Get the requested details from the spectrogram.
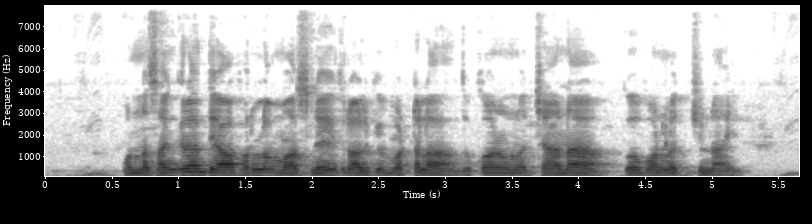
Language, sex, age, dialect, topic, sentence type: Telugu, male, 18-24, Central/Coastal, banking, statement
